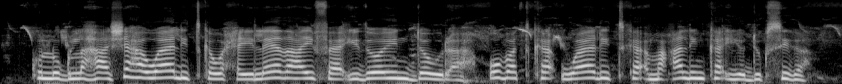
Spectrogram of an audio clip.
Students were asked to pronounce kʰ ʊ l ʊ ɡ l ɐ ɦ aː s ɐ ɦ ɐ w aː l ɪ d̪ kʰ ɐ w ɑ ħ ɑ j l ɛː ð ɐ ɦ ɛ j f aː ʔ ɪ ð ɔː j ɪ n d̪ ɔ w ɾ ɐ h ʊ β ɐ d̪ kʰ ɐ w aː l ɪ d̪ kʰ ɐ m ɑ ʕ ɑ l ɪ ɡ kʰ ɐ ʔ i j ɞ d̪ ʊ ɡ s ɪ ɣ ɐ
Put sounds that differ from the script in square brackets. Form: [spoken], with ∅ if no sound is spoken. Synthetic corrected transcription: kʰ ʊ l ʊ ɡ l ɐ ɦ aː [ʃ] ɐ ɦ ɐ w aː l ɪ d̪ kʰ ɐ w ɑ ħ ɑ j l ɛː ð ɐ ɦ ɛ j f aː ʔ ɪ ð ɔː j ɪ n d̪ ɔ w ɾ ɐ h ʊ β ɐ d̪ kʰ ɐ w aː l ɪ d̪ kʰ ɐ m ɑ ʕ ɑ l ɪ [ŋ] kʰ ɐ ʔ i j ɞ d̪ ʊ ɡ s ɪ ɣ ɐ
